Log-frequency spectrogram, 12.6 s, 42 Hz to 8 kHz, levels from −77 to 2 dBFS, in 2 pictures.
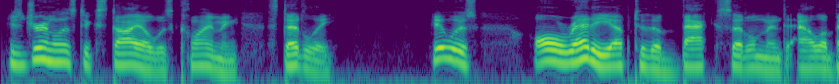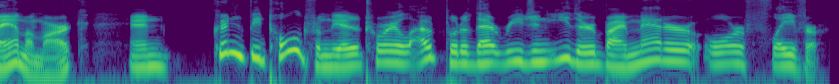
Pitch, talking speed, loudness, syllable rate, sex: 145 Hz, 155 wpm, -18 LUFS, 5.1 syllables/s, male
